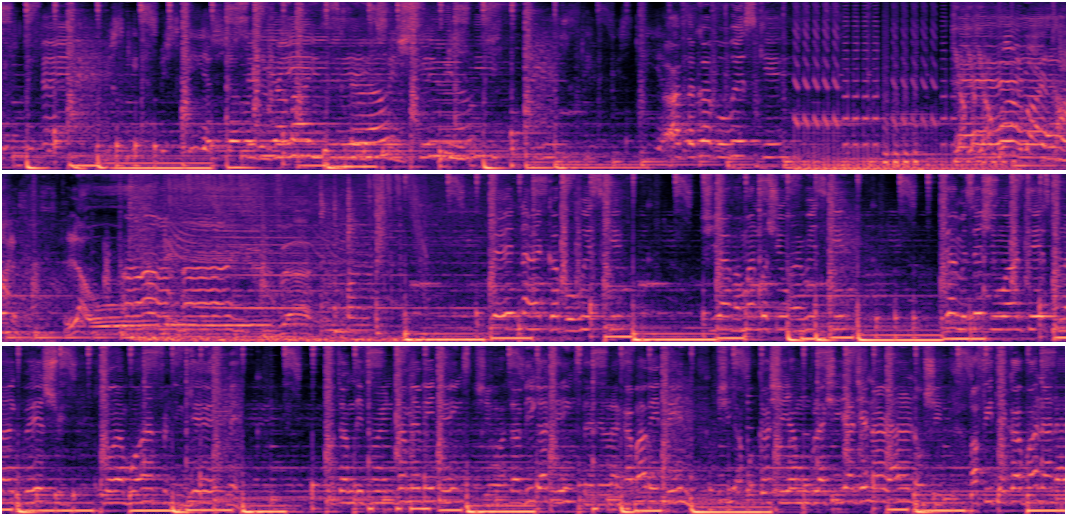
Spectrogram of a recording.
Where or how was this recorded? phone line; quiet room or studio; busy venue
busy venue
